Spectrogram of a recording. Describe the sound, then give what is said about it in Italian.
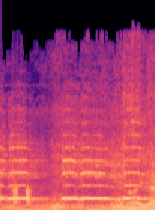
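A train whistle sounds over a rumbling background: two quick toots, then a longer steady blast at a fixed pitch, played as a mystery sound in a guessing game. “Sbagliato, era il fischio di un treno.”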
